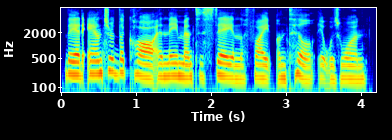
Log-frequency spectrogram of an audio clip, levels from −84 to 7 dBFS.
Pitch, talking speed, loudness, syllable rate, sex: 180 Hz, 245 wpm, -18 LUFS, 5.1 syllables/s, female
